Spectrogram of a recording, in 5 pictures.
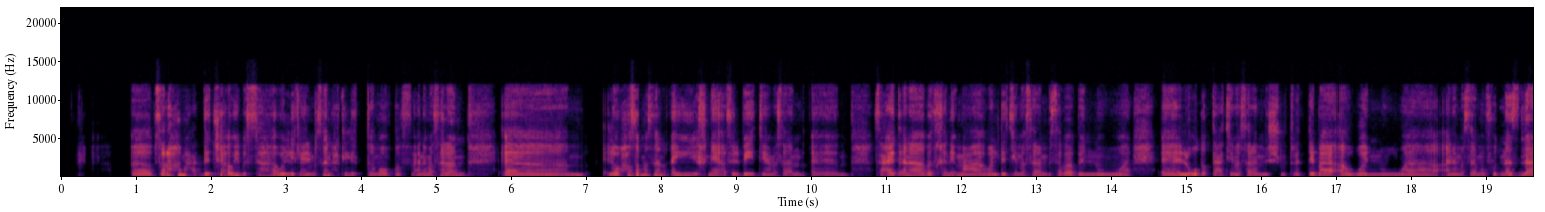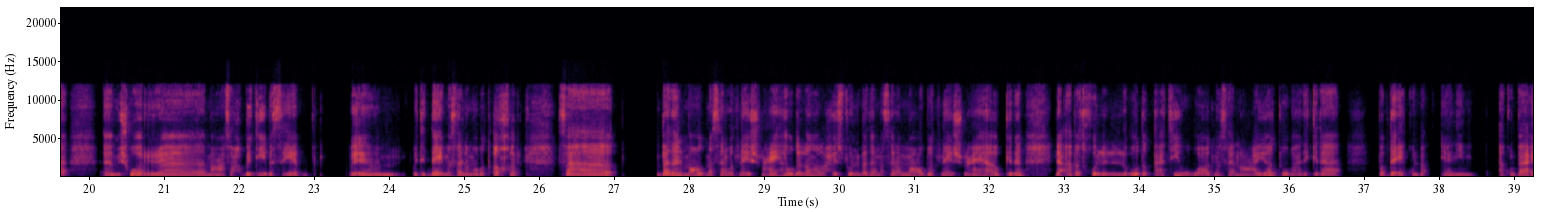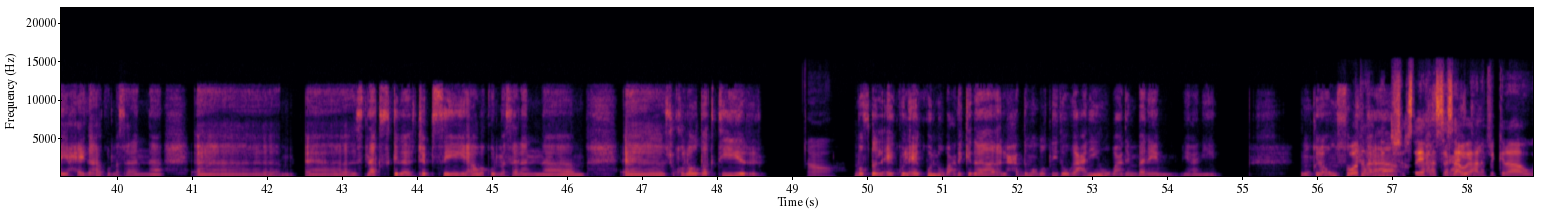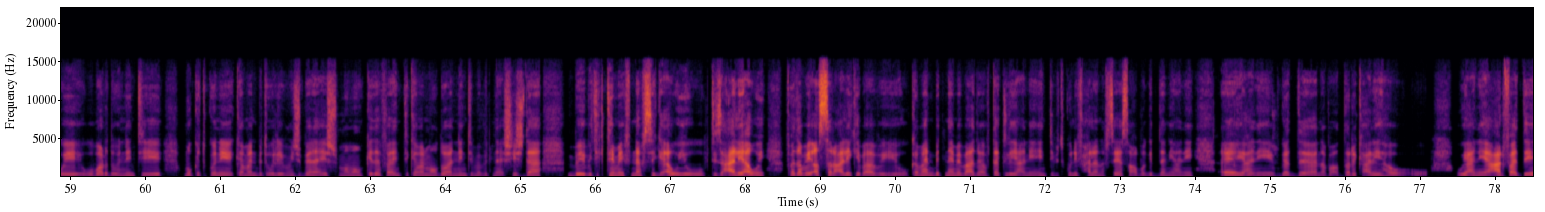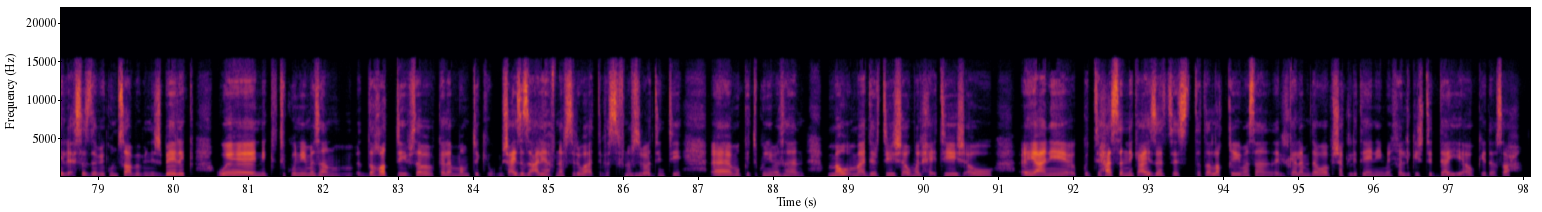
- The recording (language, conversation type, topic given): Arabic, advice, إزاي أفرّق بين الجوع الحقيقي والجوع العاطفي لما تيجيلي رغبة في التسالي؟
- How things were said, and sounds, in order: tapping; in English: "snacks"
